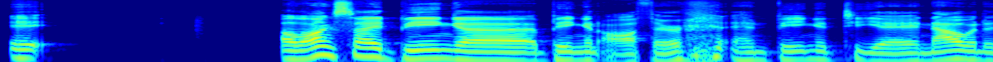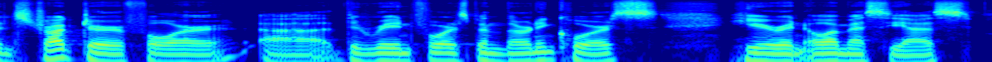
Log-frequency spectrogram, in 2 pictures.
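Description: Young man, podcast host, polite hesitant questions, mid pitch, dry close mic. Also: moderate pace, no room sound. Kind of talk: casual interview conversation.

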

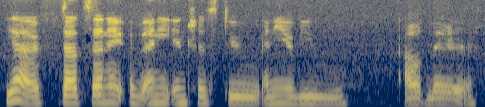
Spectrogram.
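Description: A young woman from the Philippines co-hosting a casual podcast, easygoing and quick with short agreements. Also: medium pitch, level tone, darkish tone, poor audio. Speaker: podcast co-host. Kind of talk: casual chat.

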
